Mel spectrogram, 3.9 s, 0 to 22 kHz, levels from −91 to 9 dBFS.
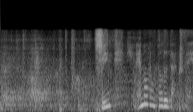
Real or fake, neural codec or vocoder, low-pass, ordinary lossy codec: fake; codec, 16 kHz in and 24 kHz out, 0.8 kbps, FocalCodec, streaming, 65536 codes; 7.2 kHz; none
